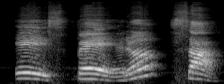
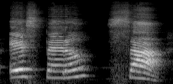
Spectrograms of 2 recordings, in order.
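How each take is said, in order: First: "Esperança" very slowly as es, pe, ran, ça; syllable by syllable. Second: Said in the usual way. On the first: Shown as a demonstration. Teacher has pupils count syllables, "Esperança" chopped into four slow beats. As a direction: break "Esperança" into four drawn-out, separate syllables. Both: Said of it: "Tem quantas sílabas?".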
